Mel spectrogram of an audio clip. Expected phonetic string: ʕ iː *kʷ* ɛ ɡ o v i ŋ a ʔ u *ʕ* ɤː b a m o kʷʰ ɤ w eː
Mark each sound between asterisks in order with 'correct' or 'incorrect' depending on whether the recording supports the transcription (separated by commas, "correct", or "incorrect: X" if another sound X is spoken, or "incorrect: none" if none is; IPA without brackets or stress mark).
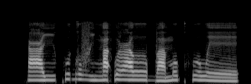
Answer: correct, correct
